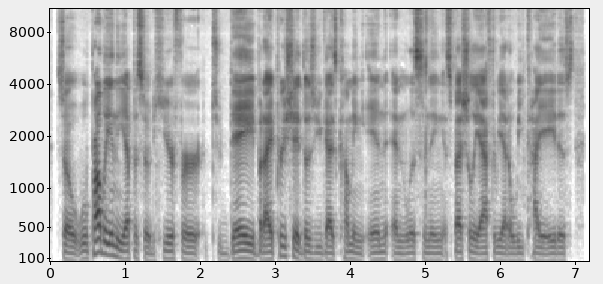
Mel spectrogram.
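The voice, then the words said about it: Strained, failing voice. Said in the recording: “this is probably the point where my voice is going to start giving out ... working with us and our illness”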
